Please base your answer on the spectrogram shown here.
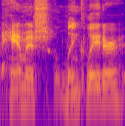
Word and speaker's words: Hamish Linklater: going to mispronounce abut hamish linklater is that how you say that guy's name those are two names that sound like you pronounce them correctly okay so that is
